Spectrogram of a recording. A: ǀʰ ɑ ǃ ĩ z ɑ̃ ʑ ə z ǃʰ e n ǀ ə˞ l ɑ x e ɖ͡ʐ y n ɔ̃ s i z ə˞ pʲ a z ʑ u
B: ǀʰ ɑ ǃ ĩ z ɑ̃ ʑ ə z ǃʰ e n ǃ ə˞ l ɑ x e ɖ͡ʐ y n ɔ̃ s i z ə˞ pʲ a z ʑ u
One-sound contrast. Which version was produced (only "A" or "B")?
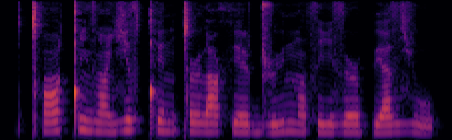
A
